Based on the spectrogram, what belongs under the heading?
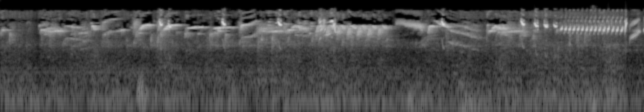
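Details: Goldfinch of wild Moroccan stock singing, a recording for tutoring caged birds: continuous liquid twitter with a buzzy stretch midway, ending in a fast, even rattling trill of about a dozen notes.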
